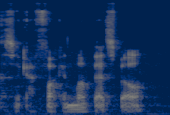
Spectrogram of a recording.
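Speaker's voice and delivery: muttered under the breath. Voicing a character reacting to a spell: muttering under his breath. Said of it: "Gin says under his breath".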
